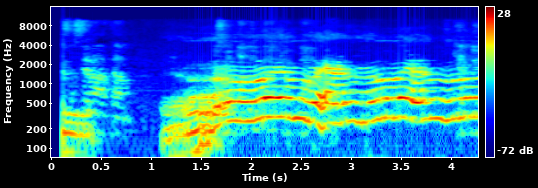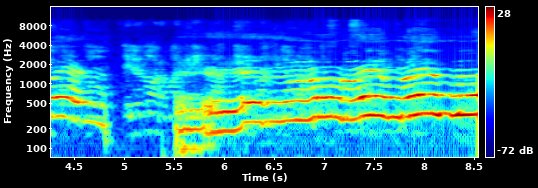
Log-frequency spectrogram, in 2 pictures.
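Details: Dogo Argentino calling its mother with drawn-out, wavering howls that rise after a short opening whine, break off near the fifth second, then resume with a quavering, slightly rising tone, indoors.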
